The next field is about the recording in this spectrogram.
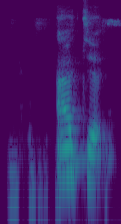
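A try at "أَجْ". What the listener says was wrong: Aj. Aj. Aj. Aj. Jangan ditahan. Aj. Lepas saja. Aj.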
